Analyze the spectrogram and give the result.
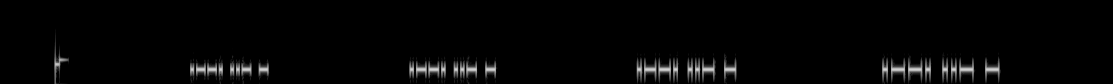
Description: Morse code, heard as a keyed tone, about 39 wpm, 700 Hz. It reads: PUT PUT PUT PUT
